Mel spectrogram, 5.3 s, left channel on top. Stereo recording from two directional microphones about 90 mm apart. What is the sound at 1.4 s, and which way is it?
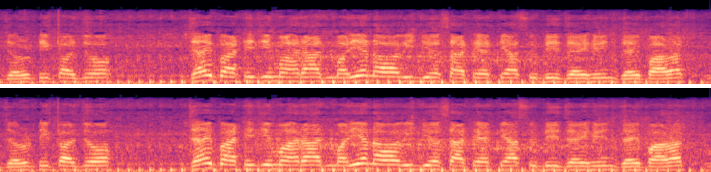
Speech, 15° right (ahead or behind).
